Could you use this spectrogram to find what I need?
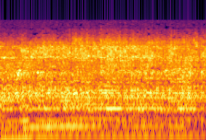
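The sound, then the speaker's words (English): An airplane engine, its throttle opened up wide before takeoff, roars steadily at full throttle, a loud, dense, unbroken drone with a low rumbling hum underneath and no voices. “Now, open the throttle up wide.”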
